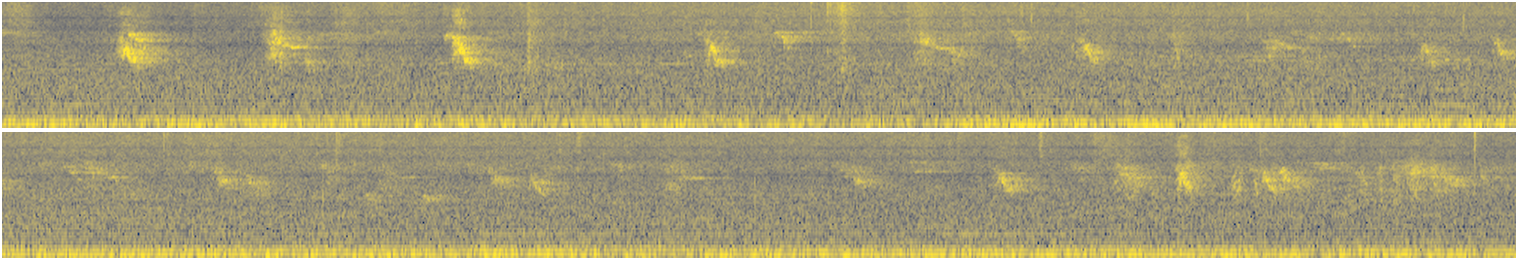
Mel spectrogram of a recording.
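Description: Small birds chirping in short, high calls, one or two a second, over a steady low rumble.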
